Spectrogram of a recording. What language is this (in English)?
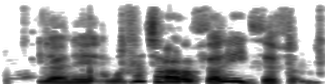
Kabyle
